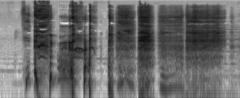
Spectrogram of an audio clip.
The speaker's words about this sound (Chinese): 老姜猛地咳嗽了几声，嘴角一斜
